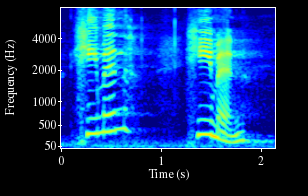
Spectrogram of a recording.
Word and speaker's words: Heman: Heman, but it's He-Man, is how it's spelled.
